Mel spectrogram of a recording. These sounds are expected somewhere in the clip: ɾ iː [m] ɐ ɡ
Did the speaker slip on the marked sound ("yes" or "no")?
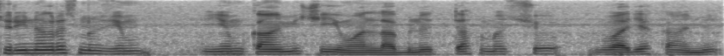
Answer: yes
